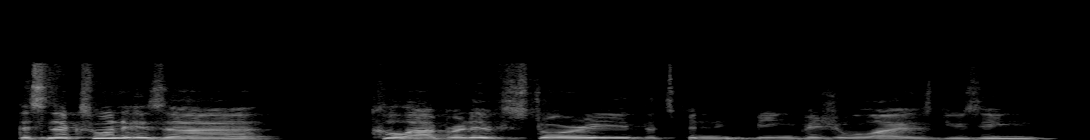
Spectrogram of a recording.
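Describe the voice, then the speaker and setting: In an Arabic accent, a woman speaks at a moderate pace. Her pitch is fairly low, with ordinary variation. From Persian Gulf. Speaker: designer and researcher. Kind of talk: presentation.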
